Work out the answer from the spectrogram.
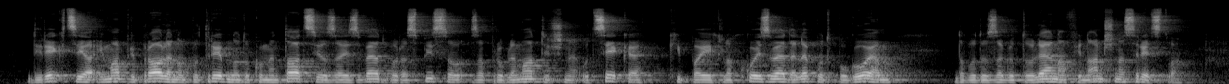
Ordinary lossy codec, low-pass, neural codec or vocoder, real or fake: none; 14.4 kHz; none; real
